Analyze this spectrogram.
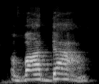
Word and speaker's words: вода: Следующее слово will be вода. Let's see, вода. Вода. Вода. O here is in a weak position. I pronounce it as A because it's not stressed, but how should I write this word?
